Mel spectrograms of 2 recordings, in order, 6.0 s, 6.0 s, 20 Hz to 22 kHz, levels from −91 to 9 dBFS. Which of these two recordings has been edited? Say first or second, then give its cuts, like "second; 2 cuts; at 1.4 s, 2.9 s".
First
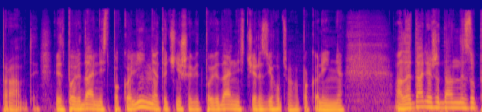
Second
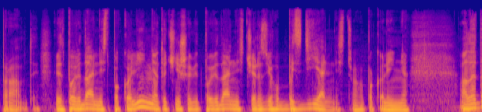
first; 1 cut; at 3.5 s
